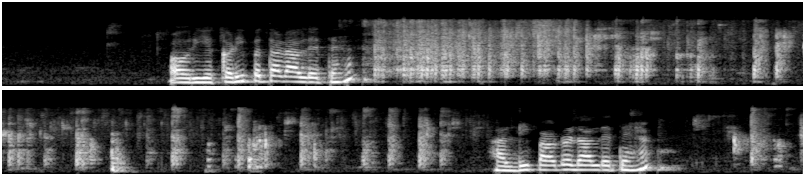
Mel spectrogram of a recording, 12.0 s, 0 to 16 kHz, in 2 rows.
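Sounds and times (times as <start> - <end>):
spices sizzling in hot oil: 2.6 - 10.0, 11.1 - 12.0.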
